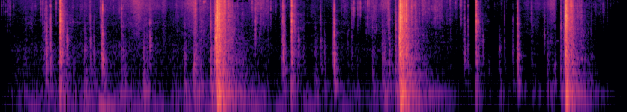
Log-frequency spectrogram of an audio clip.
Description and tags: Car door open and close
